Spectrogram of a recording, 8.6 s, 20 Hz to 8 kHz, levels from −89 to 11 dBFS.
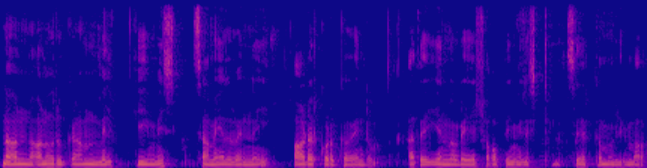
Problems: none marked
